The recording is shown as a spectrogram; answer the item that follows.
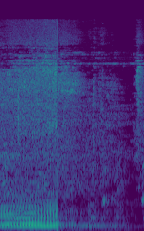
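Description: An engine running steadily with a fast even pulse, which cuts off abruptly about a second in, leaving only faint small handling sounds.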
